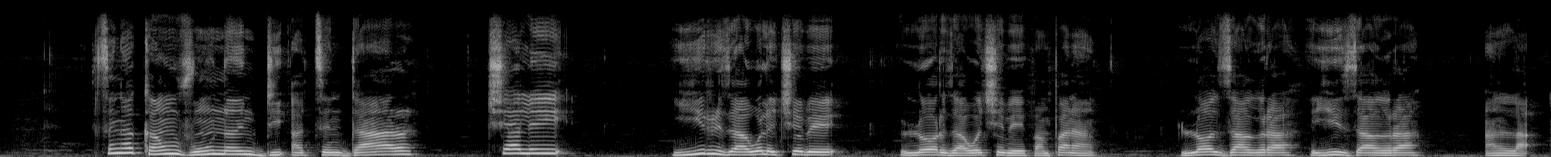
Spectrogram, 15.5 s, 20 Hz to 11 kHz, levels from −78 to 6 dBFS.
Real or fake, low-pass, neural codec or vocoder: real; 9.9 kHz; none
